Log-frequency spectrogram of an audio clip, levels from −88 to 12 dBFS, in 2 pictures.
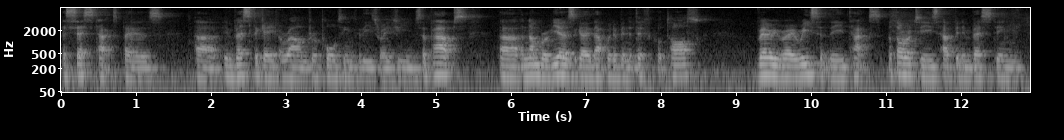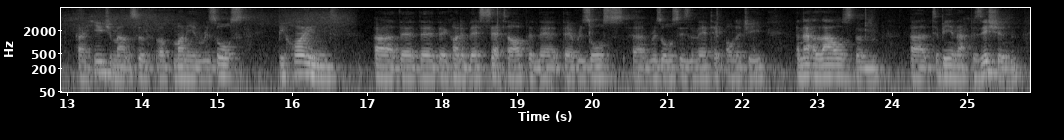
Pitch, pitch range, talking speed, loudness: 115 Hz, 110-125 Hz, 160 wpm, -31 LUFS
